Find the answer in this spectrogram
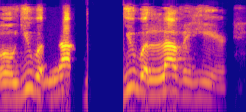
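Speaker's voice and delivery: put-on angry voice. Retelling how a guy met in a store reacted: imitating him getting mad. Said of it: "And he got all mad".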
